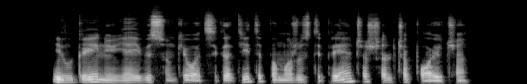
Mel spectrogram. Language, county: Lithuanian, Kaunas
